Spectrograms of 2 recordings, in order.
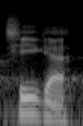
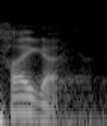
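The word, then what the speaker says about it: Tiga: I was calling the older car Teague A. But apparently it's a Tiger as a 79 so 1979 Tiger. So I had my pronunciation wrong. Like Tony the Tiger on a packet of Frosties.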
